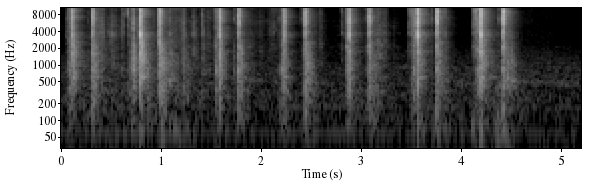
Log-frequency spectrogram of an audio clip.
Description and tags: Hole Punching a Paper
Hole, Paper, Punching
